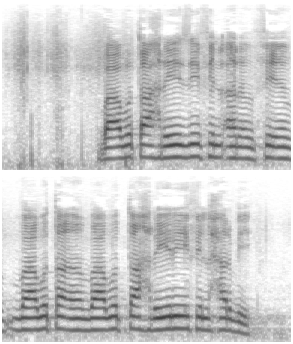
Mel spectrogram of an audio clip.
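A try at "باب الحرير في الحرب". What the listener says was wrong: کی باب، تا تو ہے ہی نہیں. باب الحریر، ریشم، لڑائی میں،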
